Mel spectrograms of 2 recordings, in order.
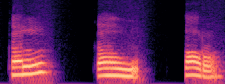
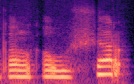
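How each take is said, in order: First: The consonant is a soft th sound. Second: The consonant is an sh sound. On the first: The speaker calls it right. "kal kautsar bukan" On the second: The speaker calls it wrong. "bukan kal kausyar"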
